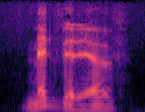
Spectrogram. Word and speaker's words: Medvedev: Medvedev, I'll go with the English pronunciation, is one of the people that I'm sure Putin uses to either float concepts or speak for him in some ways.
